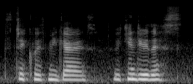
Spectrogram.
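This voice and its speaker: A woman's voice: on the high side, level tone, normal speed, warm tone, a little hiss or hum, rough recording. A woman from the East Coast of the United States with an American accent, chatting casually with viewers while she draws late at night at home and often laughing between remarks. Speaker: art streamer. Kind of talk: casual chat while drawing, answering live chat.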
